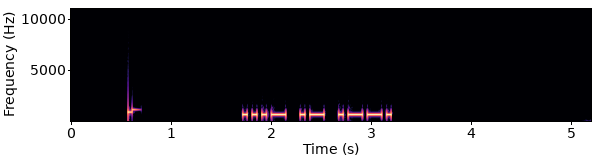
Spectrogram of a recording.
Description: Morse code, heard as a keyed tone, about 25 wpm, 700 Hz. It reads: VAP
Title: USA Call Sign Postfixes - 3 Letters 25wpm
